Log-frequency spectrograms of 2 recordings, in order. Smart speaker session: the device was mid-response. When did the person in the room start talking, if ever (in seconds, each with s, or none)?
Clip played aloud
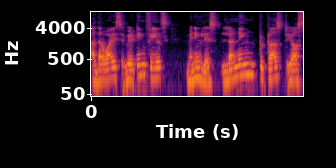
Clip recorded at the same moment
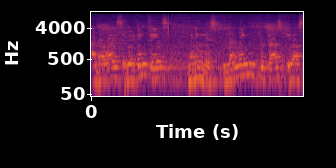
none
